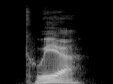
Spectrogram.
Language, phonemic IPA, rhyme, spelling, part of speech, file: German, /kveːɐ̯/, -eːɐ̯, quer, adjective / adverb, De-quer.oga
- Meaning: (adjective) crosswise, cross; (adverb) crosswise, across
